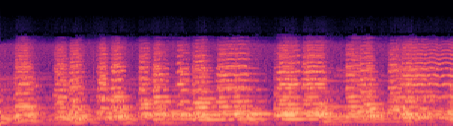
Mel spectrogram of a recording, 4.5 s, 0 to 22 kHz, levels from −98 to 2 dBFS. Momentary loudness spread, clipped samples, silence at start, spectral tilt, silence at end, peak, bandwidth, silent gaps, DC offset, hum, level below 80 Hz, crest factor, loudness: 4 LU; under 0.1%; 0 s; -5.5 dB/octave; 0 s; -2 dBFS; 7 kHz; none; under 0.1%; none; -46 dBFS; 14 dB; -15 LUFS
